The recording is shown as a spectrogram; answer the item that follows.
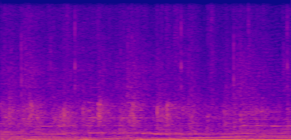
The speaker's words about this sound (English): I probably shouldn't say things like this on the platform, but that always feels awkward for me. It really does. Like, I just wait, and then you awkwardly applaud some guy that some of you don't even know yet.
